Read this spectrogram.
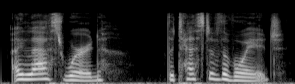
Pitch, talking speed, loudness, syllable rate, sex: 210 Hz, 160 wpm, -16 LUFS, 4.6 syllables/s, female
